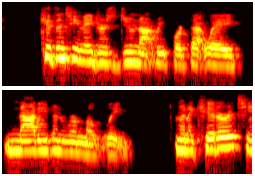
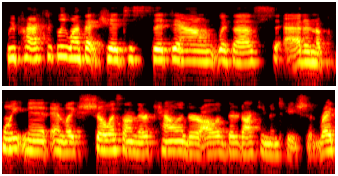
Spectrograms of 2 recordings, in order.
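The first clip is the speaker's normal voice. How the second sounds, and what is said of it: Sarcastic tone. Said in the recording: “I'm being sarcastic”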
